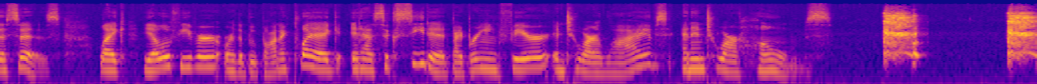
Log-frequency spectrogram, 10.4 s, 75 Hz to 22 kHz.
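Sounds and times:
speech: 0:00.0 - 0:08.4
person coughing: 0:08.8 - 0:09.3, 0:10.1 - 0:10.3.

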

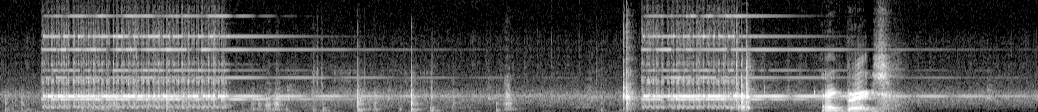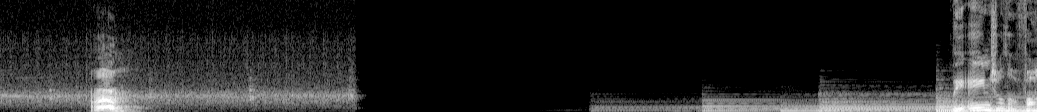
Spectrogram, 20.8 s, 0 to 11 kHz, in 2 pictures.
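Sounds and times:
old-fashioned telephone bell ringing: 0:00.4 - 0:12.0
speech: 0:08.3 - 0:09.0, 0:20.0 - 0:20.7.

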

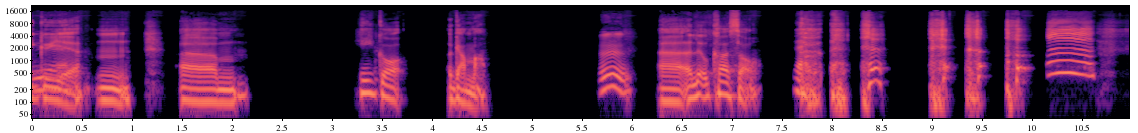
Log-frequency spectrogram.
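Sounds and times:
speech: 0:00.0 - 0:02.2, 0:03.3 - 0:04.6, 0:05.7 - 0:08.1
infant of nearly eleven months coughing mucusy coughs: 0:07.7 - 0:10.7
infant whimpering cry: 0:10.2 - 0:10.7.

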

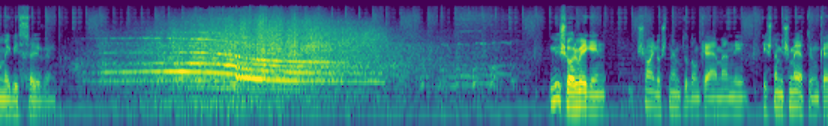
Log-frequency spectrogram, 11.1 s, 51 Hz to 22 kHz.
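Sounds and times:
speech: 0:00.0 - 0:00.9, 0:07.3 - 0:11.0
race car driving past with high harmonic engine whine: 0:01.0 - 0:06.9.

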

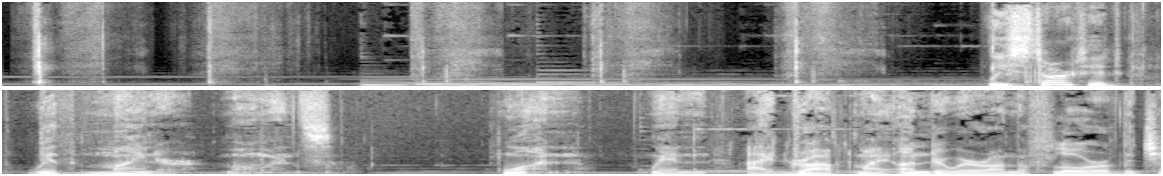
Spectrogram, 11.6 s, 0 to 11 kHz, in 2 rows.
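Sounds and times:
knife chopping food into smaller pieces on a board: 0:00.1 - 0:01.4, 0:02.1 - 0:03.3, 0:03.9 - 0:04.3
soft sustained tones: 0:01.9 - 0:11.1
speech: 0:05.0 - 0:07.6, 0:08.3 - 0:11.5.

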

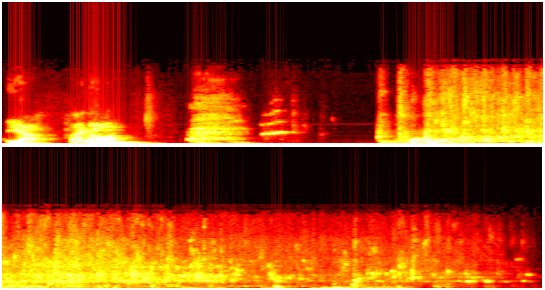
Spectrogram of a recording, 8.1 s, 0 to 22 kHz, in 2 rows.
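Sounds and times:
speech: 0:00.0 - 0:01.7
toilet flushing: 0:02.8 - 0:08.1.

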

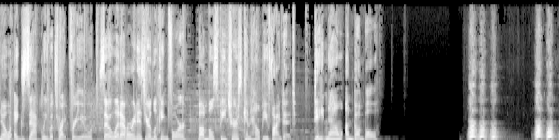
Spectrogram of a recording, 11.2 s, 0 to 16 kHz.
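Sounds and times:
speech: 0:00.0 - 0:07.6
dog barking: 0:09.3 - 0:11.1.

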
